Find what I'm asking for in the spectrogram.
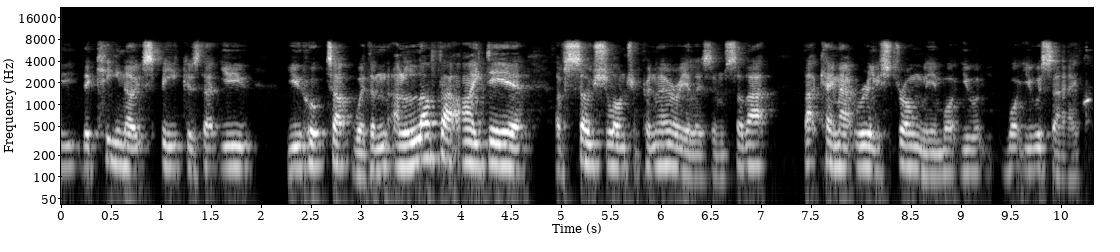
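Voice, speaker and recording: A man with a British accent talks at a moderate pace and medium pitch, with fairly even intonation. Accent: UK. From United Kingdom. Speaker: leadership and communications trainer. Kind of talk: casual chat. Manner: halting, many repeated words.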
